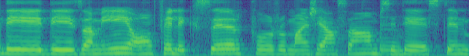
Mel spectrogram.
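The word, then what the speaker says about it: kısır: D'abord du kissir et également une recette de l'ali nazik. Oui. Oui, je l'ai bien prononcé.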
